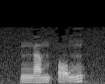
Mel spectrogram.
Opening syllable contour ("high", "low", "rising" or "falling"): rising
